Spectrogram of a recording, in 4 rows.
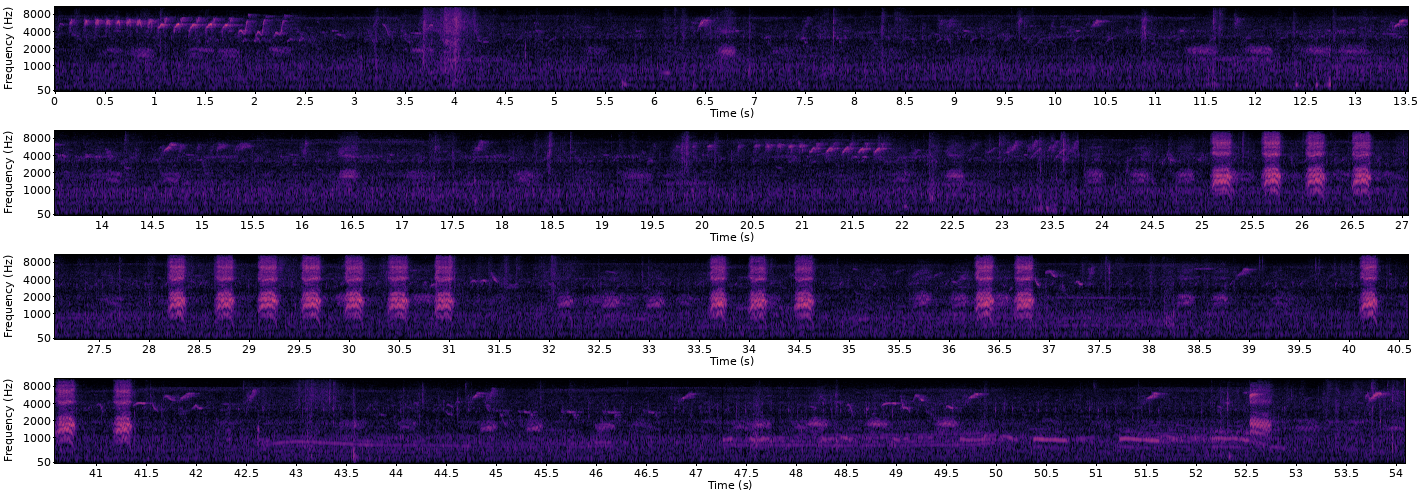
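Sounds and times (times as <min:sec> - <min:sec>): bird harsh calls: 0:03.6 - 0:07.4, 0:21.7 - 0:34.8, 0:35.5 - 0:37.6, 0:40.1 - 0:41.8, 0:44.8 - 0:54.0.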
